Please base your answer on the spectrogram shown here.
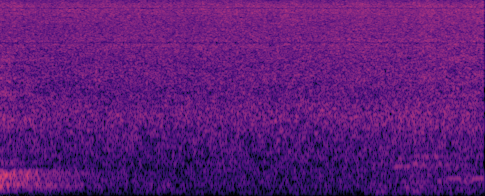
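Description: Heavy rain pouring steadily, a dense continuous hiss that starts slightly louder and then holds even, with no voices.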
